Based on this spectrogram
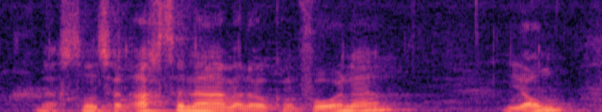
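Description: A man's medium-pitched voice is heard amid noticeable background noise. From Netherlands, North Brabant (Schijndel). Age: 50s. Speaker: adoptee telling his life story. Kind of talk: interview, personal testimony. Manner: halting, many hesitations.

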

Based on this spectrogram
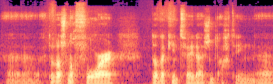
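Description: A fairly low male voice, bright and sharp in tone, with vocal fry and monotone, flat intonation. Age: 50s. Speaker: circular economy business consultant. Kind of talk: interview.

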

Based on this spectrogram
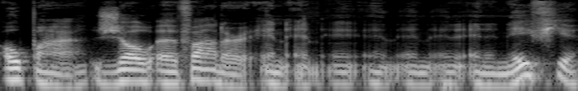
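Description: Lively intonation marks this man's fairly low voice. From Netherlands, Alkmaar (North Holland). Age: 50s. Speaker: lawyer and football supporter. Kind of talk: casual chat. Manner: halting, repeats words.

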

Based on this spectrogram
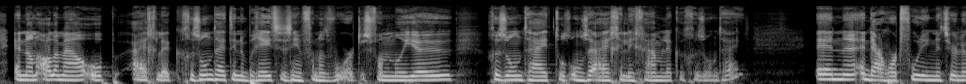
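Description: Moderate pace and fairly even intonation from a woman, an unremarkable speaking voice at a medium pitch. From Thailand and the Netherlands. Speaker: entrepreneur and mother. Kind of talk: casual interview.

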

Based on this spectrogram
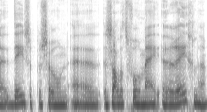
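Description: A woman with a fairly low pitch talks at a fairly slow pace on a very clean recording with a silent background. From eastern Netherlands (Almelo, Apeldoorn). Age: 60s. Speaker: local politician. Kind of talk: radio interview. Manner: hesitant, many filler sounds.

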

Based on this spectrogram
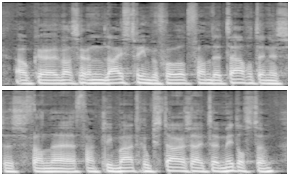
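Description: The speech has monotone, flat intonation at a moderate pace. Noticeable background noise can be heard. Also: man. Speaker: sports reporter. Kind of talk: casual chat. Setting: remote connection from home.

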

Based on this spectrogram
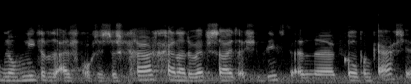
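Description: This woman speaks with a Brabant accent. Noticeable background noise runs behind her. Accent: Brabant Dutch. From Netherlands, North Brabant (Deurne near Eindhoven). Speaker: event board member. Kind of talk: casual interview.

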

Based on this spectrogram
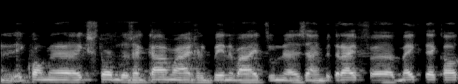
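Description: Speaking at a moderate pace, this man has a medium pitch, fairly even intonation, and an ordinary speaking voice. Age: 30s. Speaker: startup founder. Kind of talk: interview. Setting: office.

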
